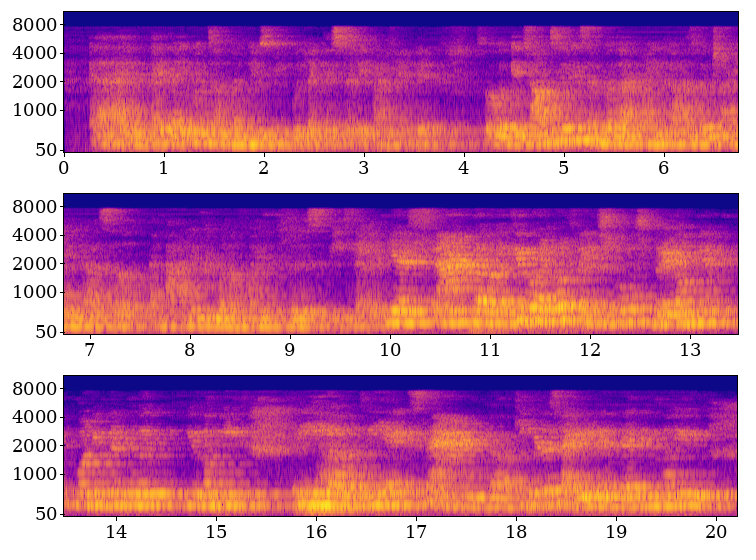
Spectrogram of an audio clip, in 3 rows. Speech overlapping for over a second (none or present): none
